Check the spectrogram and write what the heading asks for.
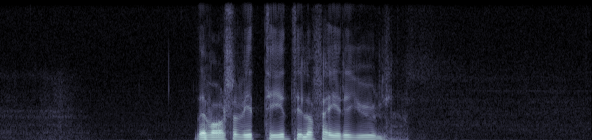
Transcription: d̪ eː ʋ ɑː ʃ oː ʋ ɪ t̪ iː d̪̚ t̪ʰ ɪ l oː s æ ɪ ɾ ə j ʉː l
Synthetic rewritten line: d̪ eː ʋ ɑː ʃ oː ʋ ɪ t̪ʰ iː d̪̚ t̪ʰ ɪ l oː f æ ɪ ɾ ə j ʉː l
